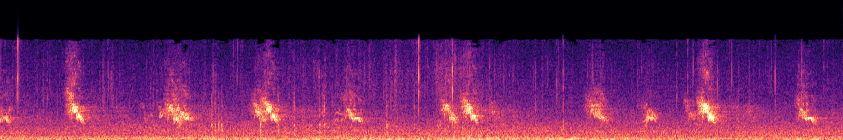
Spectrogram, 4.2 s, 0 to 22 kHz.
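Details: Several sparrows flocking to a feeding place on a bridge handrail at a shrine in June 2022, giving a steady stream of brief bright chirps about twice a second over a constant background hum.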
